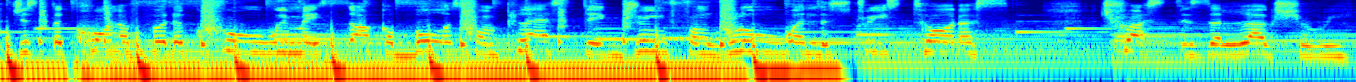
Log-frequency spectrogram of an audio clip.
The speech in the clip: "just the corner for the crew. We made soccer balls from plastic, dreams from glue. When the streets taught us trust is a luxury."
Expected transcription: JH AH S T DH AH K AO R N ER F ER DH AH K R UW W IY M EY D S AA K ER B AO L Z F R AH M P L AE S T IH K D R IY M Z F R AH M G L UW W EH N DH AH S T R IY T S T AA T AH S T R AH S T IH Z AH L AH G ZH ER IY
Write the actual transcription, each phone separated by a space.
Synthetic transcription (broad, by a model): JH AH S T DH AH K AO R N ER F ER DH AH K R UW W IY M EY S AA K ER B AO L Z F R AH M P L AE S T IH K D R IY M F R AH M G L UW W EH N DH AH S T R IY T S T AA T AH S T R AH S T IH Z AH L AH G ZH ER IY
